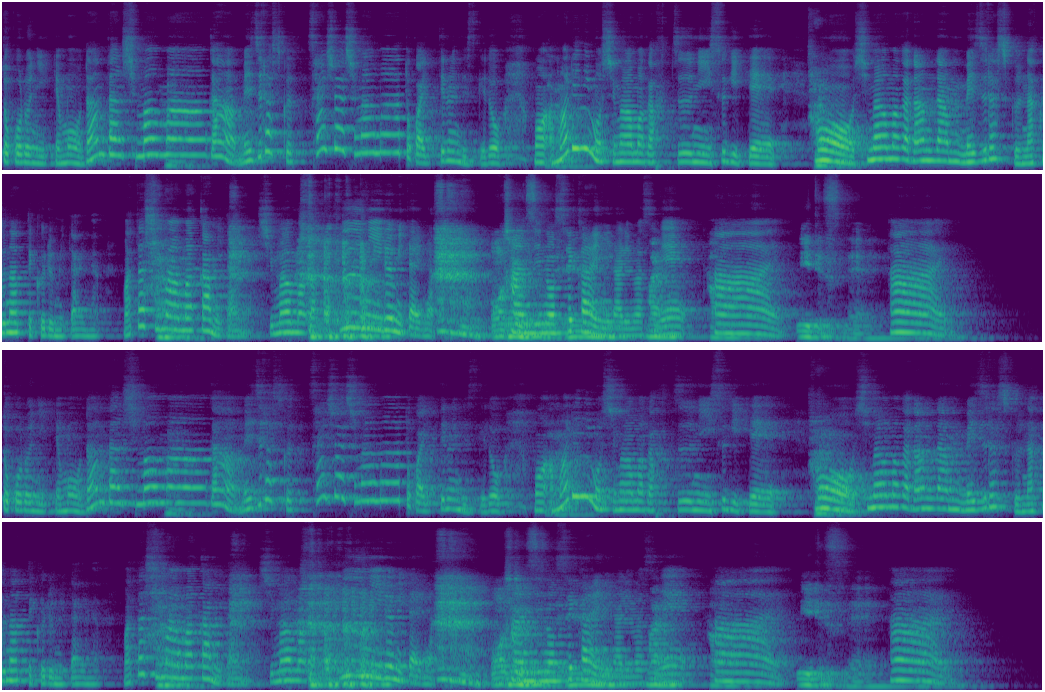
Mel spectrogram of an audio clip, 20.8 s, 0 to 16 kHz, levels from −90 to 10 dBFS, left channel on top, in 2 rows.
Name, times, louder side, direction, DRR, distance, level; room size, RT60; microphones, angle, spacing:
voice 1, 0.0-7.7 8.1-11.4 11.6-14.8 15.4-18.2 19.3-20.0, left 3 dB, 50° left, 7 dB, 0.7 m, -25 dB
voice 2, 11.8-12.2 12.7-12.8 13.2-14.1 14.7-16.5 16.8-17.1 17.5-17.8 18.3-19.2, left 1 dB, 75° left, -3 dB, 4.7 m, -27 dB
20.0 x 11.0 x 4.8 m, 1.0 s
head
